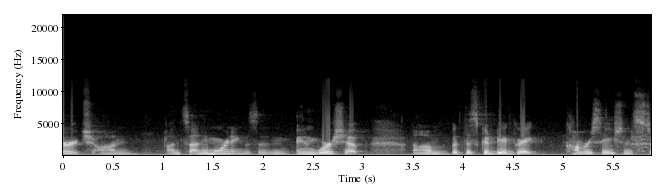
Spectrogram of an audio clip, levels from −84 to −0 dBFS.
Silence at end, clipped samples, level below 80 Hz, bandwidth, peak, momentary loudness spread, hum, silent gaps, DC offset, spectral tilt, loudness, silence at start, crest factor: 0 s; under 0.1%; -36 dBFS; 9.8 kHz; -6 dBFS; 13 LU; none; none; 1%; -6.5 dB/octave; -21 LUFS; 0 s; 16 dB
